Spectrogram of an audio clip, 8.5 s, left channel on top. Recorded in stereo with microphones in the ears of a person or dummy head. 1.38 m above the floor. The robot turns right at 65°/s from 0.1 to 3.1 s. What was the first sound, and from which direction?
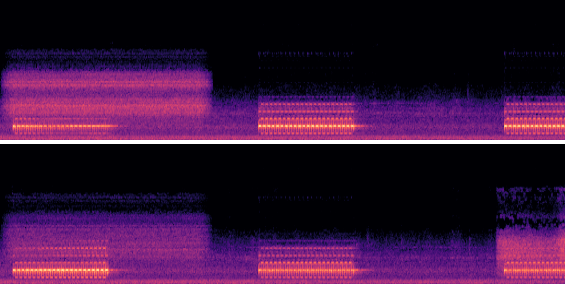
A phone ringing, centre (ahead or behind).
